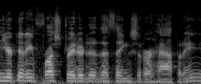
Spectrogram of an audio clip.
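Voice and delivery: ordinary delivery

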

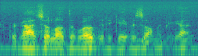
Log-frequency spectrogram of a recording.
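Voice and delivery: quick, soft, flat recital of the verse; flat rushed reading. Shown as a demonstration. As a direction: rattle it off without feeling, hushed. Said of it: "I don't believe that he was saying that".

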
